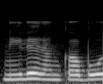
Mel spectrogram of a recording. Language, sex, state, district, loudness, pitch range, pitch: Hindi, female, Chhattisgarh, Jashpur, -14 LUFS, 225-240 Hz, 230 Hz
